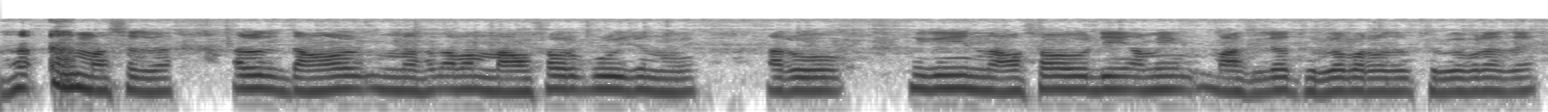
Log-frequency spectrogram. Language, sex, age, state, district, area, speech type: Assamese, male, 18-30, Assam, Darrang, rural, spontaneous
